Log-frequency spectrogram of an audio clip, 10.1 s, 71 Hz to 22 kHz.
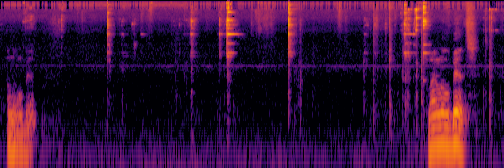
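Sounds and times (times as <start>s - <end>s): metal scrap pieces clinking: 3.8s - 4.8s, 8.0s - 8.6s.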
